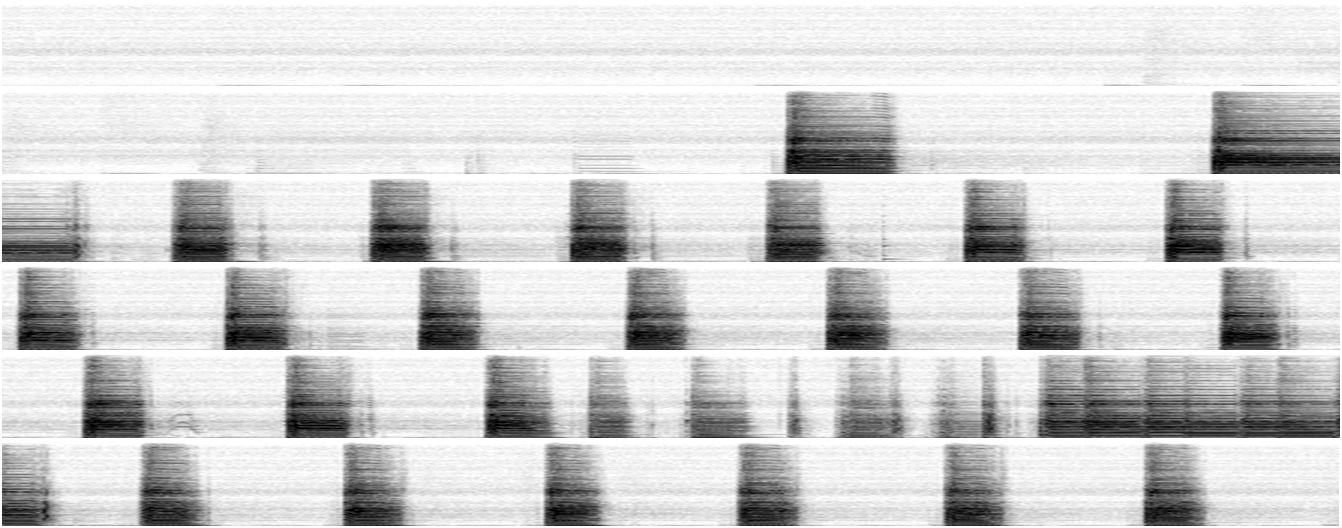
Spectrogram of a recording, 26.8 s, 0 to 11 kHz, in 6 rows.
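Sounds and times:
guitar: 5.2 - 26.7.

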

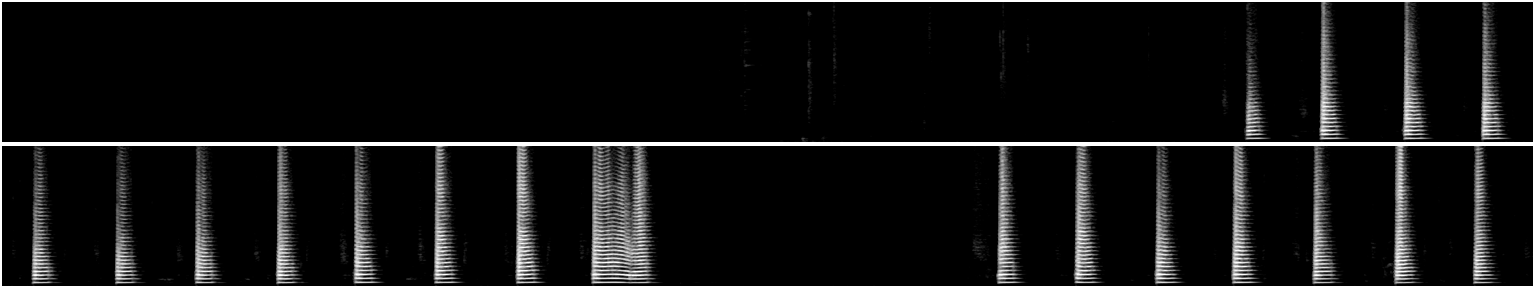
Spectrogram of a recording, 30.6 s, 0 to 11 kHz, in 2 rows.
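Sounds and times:
ragtime trumpet playing in a room: 12.5 - 15.9, 16.5 - 16.7, 17.3 - 17.5, 18.1 - 19.9, 20.5 - 21.9, 25.3 - 26.3, 26.9 - 28.7, 29.3 - 29.5, 30.1 - 30.3.

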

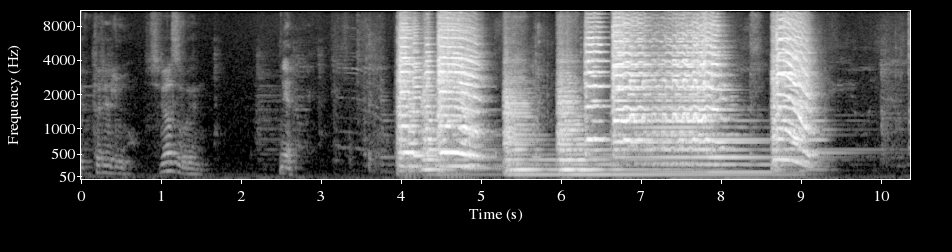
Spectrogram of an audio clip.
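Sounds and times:
main strings playing: 4.0 - 9.3.

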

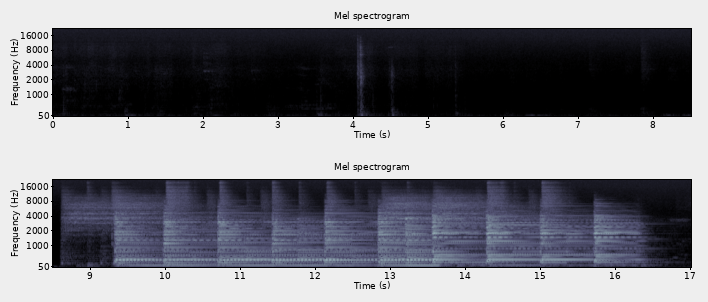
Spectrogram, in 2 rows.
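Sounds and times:
low piano notes: 9.3 - 16.7.

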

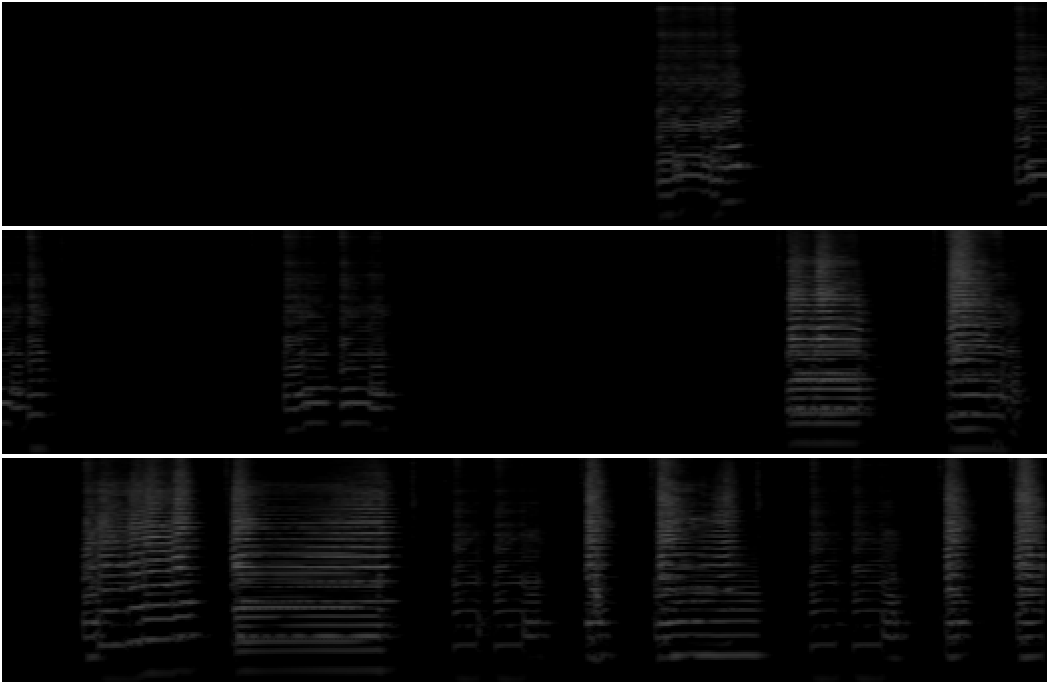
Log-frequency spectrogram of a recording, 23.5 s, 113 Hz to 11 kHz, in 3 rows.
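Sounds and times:
trombone: 7.7 - 8.3, 10.0 - 10.8, 13.7 - 14.4, 15.0 - 15.6, 16.3 - 23.5.

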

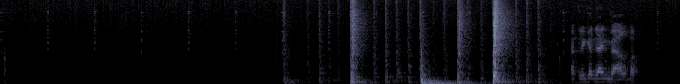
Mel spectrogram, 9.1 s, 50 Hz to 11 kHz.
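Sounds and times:
floor drum beat at 96bpm: 5.6 - 7.0.

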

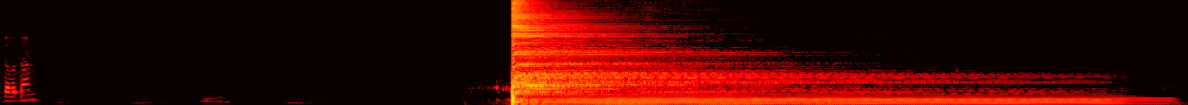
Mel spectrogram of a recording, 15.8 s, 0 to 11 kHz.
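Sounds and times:
hi-hat: 6.8 - 14.4.

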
